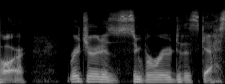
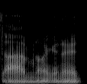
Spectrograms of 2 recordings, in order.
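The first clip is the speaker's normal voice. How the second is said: meek inner voice; 5 semitones lower, 10 dB quieter, faster than usual. Retold or imitated. Inner thoughts avoiding salesman.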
